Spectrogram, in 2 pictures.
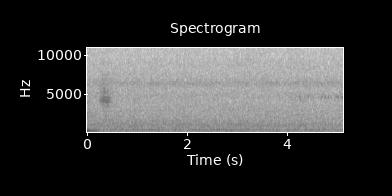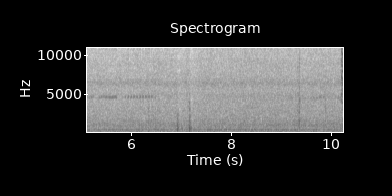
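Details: Swarm of honey bees being removed from local baseball fields on 12 August 2014: a steady, dense droning hum with a low tonal band, a few sharp knocks near seven seconds and a faint high whine.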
